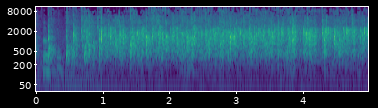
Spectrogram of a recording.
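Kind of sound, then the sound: crowd, audience applause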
